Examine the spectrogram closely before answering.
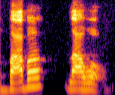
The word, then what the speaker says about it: Babalawo: So Babalawo.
